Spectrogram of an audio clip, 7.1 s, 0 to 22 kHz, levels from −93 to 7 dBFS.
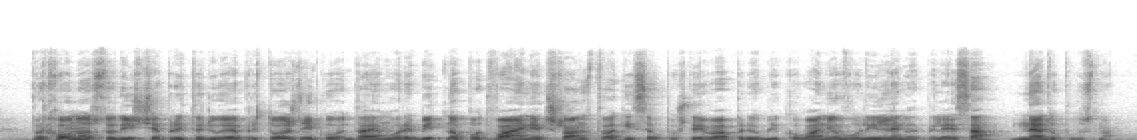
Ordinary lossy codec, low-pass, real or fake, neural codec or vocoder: none; 14.4 kHz; real; none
